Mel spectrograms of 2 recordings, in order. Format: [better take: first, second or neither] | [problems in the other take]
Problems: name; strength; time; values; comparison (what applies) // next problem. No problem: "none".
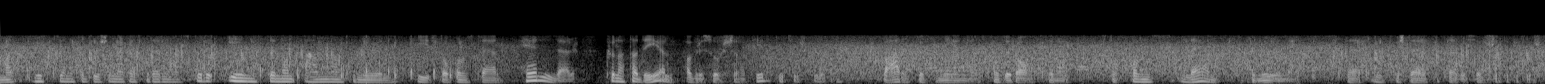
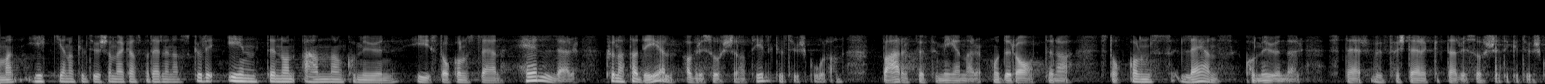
second | background sound (Applause); as loud as the speech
